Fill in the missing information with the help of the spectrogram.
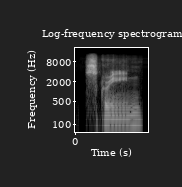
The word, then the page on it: screen: American English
